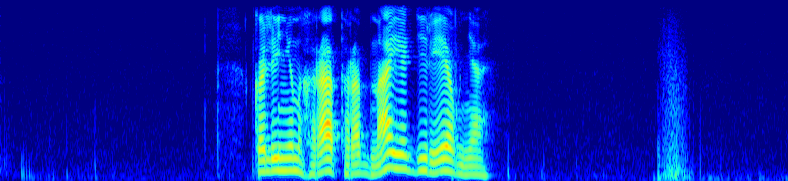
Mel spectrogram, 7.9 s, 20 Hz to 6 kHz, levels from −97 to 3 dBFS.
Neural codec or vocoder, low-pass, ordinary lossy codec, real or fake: none; 5.4 kHz; none; real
